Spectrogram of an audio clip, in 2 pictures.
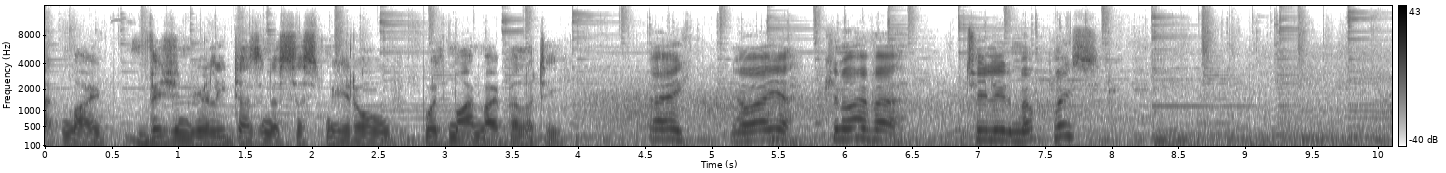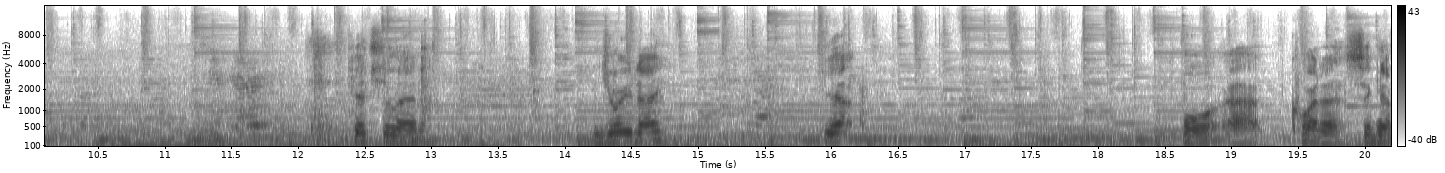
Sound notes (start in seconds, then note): none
